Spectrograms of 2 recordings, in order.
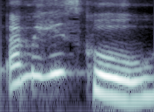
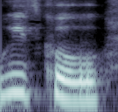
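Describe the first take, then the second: First: Excited. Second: Said in the usual way. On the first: Real, not acted. Excited about cast member.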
